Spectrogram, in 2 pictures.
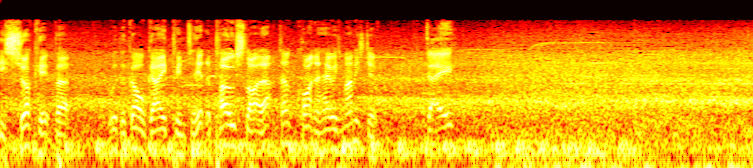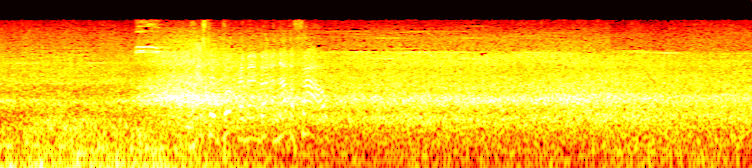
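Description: A stadium crowd murmurs steadily and swells into a loud roar.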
